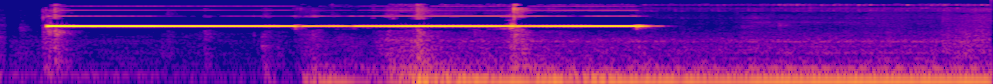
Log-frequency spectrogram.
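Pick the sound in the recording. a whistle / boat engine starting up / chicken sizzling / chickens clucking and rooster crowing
boat engine starting up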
